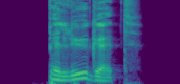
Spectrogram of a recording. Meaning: second-person plural subjunctive I of belügen
- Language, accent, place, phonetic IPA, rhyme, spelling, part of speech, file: German, Germany, Berlin, [bəˈlyːɡət], -yːɡət, belüget, verb, De-belüget.ogg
